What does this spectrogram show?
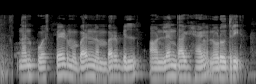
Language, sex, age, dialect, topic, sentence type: Kannada, male, 18-24, Dharwad Kannada, banking, question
